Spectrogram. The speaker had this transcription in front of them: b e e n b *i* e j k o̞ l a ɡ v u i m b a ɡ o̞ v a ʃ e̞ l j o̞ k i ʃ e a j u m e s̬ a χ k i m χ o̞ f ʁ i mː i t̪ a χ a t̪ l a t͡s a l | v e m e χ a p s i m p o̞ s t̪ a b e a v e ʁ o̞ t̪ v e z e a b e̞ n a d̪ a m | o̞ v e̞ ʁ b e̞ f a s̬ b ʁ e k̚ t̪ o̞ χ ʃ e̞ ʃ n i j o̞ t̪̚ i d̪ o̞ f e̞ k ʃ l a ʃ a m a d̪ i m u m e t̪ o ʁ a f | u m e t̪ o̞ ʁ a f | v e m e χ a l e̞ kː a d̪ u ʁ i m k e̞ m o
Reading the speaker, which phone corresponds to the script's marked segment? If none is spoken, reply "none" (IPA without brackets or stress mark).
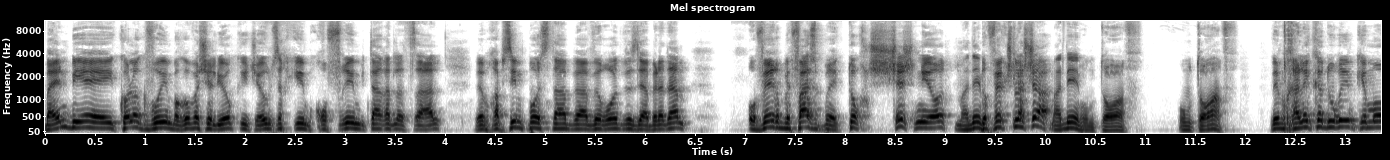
i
